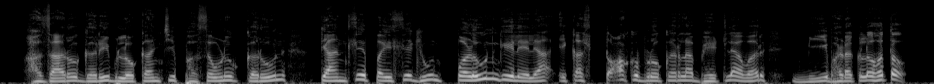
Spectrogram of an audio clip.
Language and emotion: Marathi, disgusted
